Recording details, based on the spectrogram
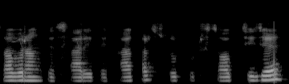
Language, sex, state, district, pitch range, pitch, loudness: Hindi, female, Bihar, Begusarai, 170-185 Hz, 180 Hz, -34 LUFS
